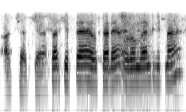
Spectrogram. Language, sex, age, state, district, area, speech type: Urdu, male, 30-45, Uttar Pradesh, Gautam Buddha Nagar, rural, conversation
